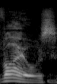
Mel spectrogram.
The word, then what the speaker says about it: Byles: So we've got a German pronunciation for the surname, Byles.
